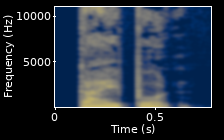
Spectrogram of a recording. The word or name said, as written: dejbund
